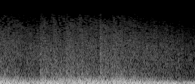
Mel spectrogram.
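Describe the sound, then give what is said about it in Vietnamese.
Explosions from a swarm of fire-bomb mechanical monkeys striking a giant black scorpion, heard as a loud, dense, unbroken low-pitched roar with no clearly separate blasts. “Một loạt tiếng nổ vang lên”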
